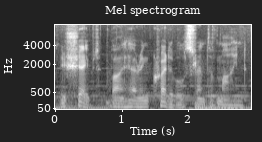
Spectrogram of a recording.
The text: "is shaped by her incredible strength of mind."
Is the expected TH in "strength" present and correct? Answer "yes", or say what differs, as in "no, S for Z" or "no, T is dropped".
yes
